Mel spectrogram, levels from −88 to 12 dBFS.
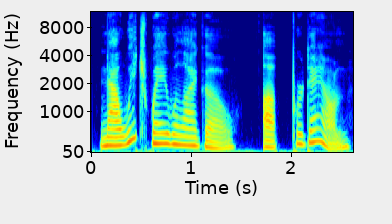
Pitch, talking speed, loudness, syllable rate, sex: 200 Hz, 185 wpm, -18 LUFS, 4.4 syllables/s, female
